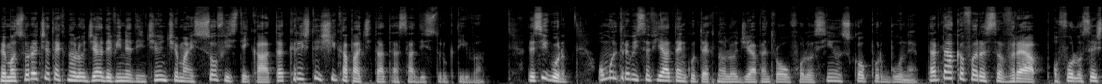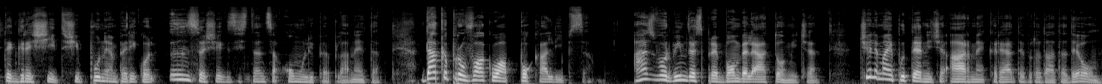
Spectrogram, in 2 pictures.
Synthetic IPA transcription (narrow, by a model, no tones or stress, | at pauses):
pe̞məsuɾət͡ʃe̞t̪e̞xno̞lo̞d͡ʒiad̪e̞vine̞d̪int͡ʃeːnt͡ʃe̞majso̞fist̪ikat̪əkɾe̞ʃt̪e̞ʃikapat͡ʃi̥t̪at̪easad̪ist̪ɾukt̪ḭvə̰ | d̪e̞siɡuro̞mult̪ɾe̞buje̞səfije̞at̪enkut̪e̞xno̞lo̞d͡ʒiapent̪ɾuaofo̞lo̞siɨnsko̞purʲbune̞d̪̥ard̪akəfəɾəsəvɾeao̞fo̞lo̞se̞ʃt̪e̞ɡɾe̞ʃit̪ʃipune̞ɨmpe̞ɾiko̞lɨnsəʃie̞ɡzist̪e̞nt̪sa̰ʔo̞mulujpe̞̰pla̰ne̞t̪əd̪akəpɾo̞voako̞apo̞kalipsə̥ | azvo̞rbimd̪e̞spɾe̞bo̞mbe̞le̞at̪o̞mit͡ʃe̞̰ | t͡ʃe̞le̞majput̪e̞rnit͡ʃe̞̰ʔarme̞kɾe̞at̪e̞vɾo̞d̪at̪əd̪e̞o̞m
